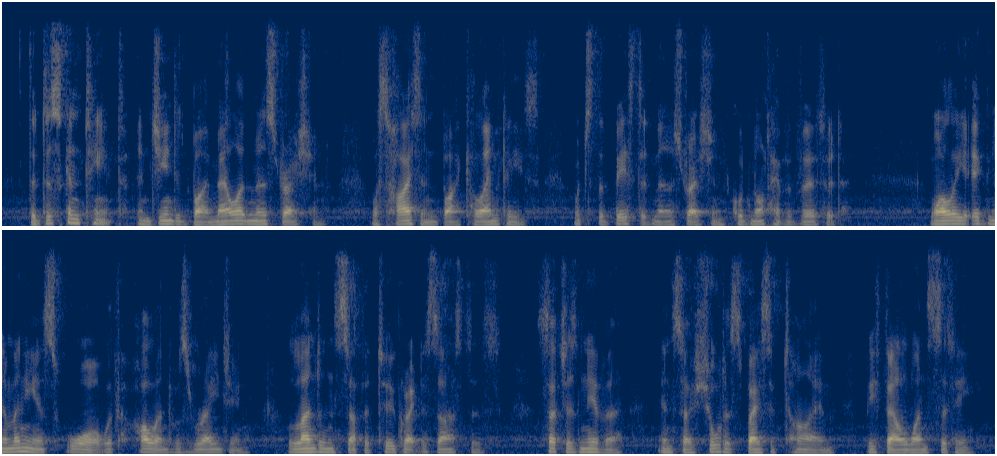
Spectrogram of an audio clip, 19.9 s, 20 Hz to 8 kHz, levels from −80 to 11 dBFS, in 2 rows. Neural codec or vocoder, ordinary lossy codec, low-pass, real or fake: codec, 24 kHz, 6 kbps, HILCodec; Opus, 32 kbps; 7.2 kHz; fake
